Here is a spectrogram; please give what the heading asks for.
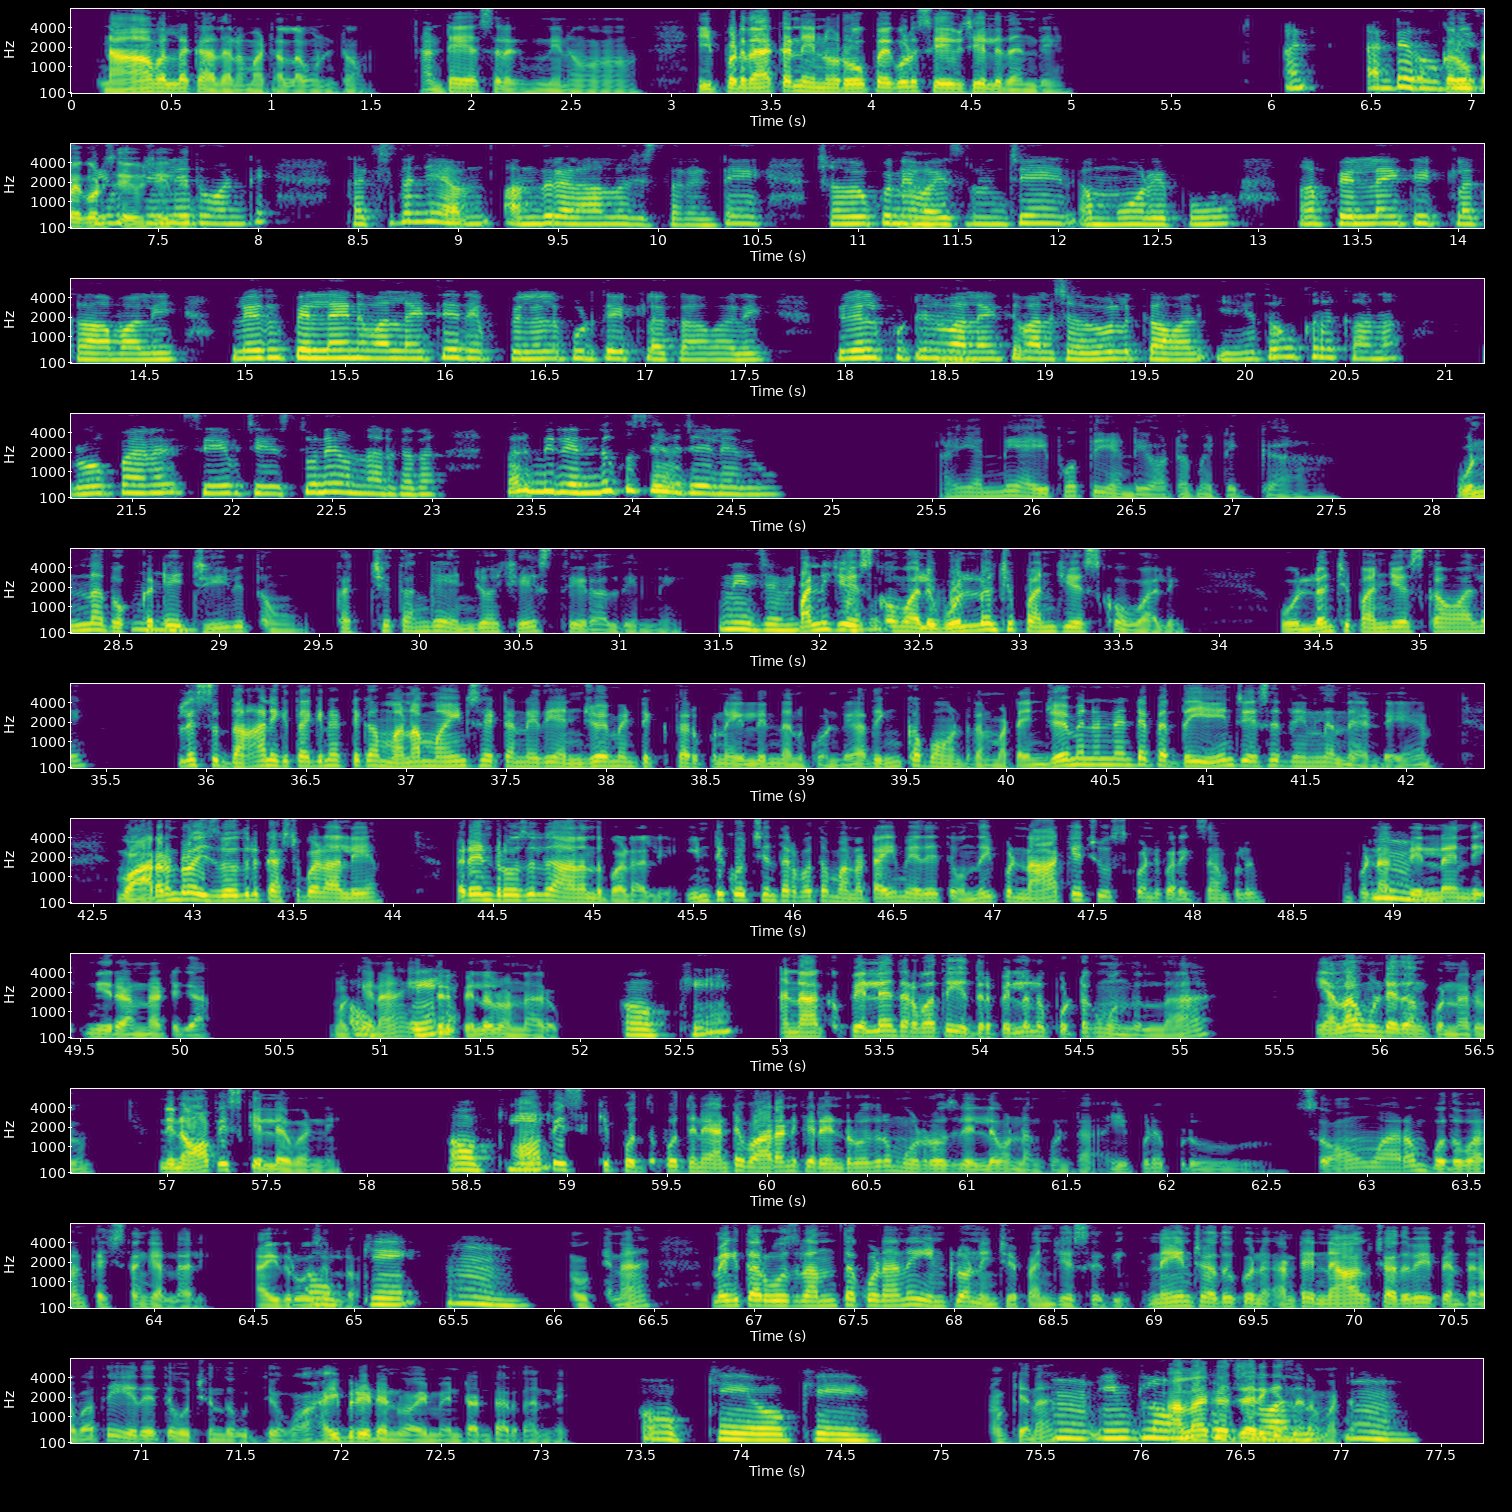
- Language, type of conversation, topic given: Telugu, podcast, పని-జీవిత సమతుల్యాన్ని మీరు ఎలా నిర్వహిస్తారు?
- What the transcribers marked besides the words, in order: in English: "సేవ్"; tapping; in English: "సేవ్"; in English: "సేవ్"; other background noise; in English: "సేవ్"; in English: "సేవ్"; in English: "ఆటోమేటిక్‌గా"; in English: "ఎంజాయ్"; in English: "మైండ్‌సెట్"; in English: "ఎంజాయ్‌మెంట్‌కి"; in English: "ఎంజాయ్‌మెంట్"; in English: "ఫర్"; in English: "ఆఫీస్‌కెళ్ళేవాడిని. ఆఫీస్‌కి"; in English: "హైబ్రిడ్ ఎన్వైమెంట్"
